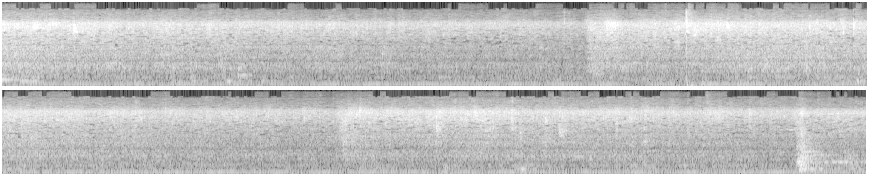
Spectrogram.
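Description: Papad frying in very hot oil sizzles with a dense, steady hiss close up, with a few brief louder surges and faint pops along the way.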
